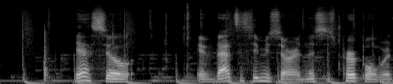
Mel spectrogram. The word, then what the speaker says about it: Simisear: But for today, let's focus on this Simisear.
